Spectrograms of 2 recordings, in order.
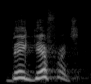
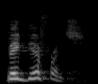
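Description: The two takes are said the same way.

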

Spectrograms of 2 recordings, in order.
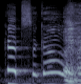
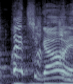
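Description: First: High, cheesy chat-up voice; laughing high imitation of a flirt; Nick impression. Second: Said in the usual way. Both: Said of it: "you're doing a Nick now".

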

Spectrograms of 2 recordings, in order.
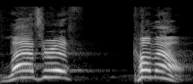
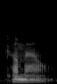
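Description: First: High, booming shouted command; calling out loudly. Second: Low, soft command; quiet echoed call. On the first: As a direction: shout it out as if to wake the dead. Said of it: "he calls out in a loud voice". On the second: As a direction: say the summons softly, gently echoing the earlier shout. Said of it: "I can hear the same voice". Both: Retold or imitated.

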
